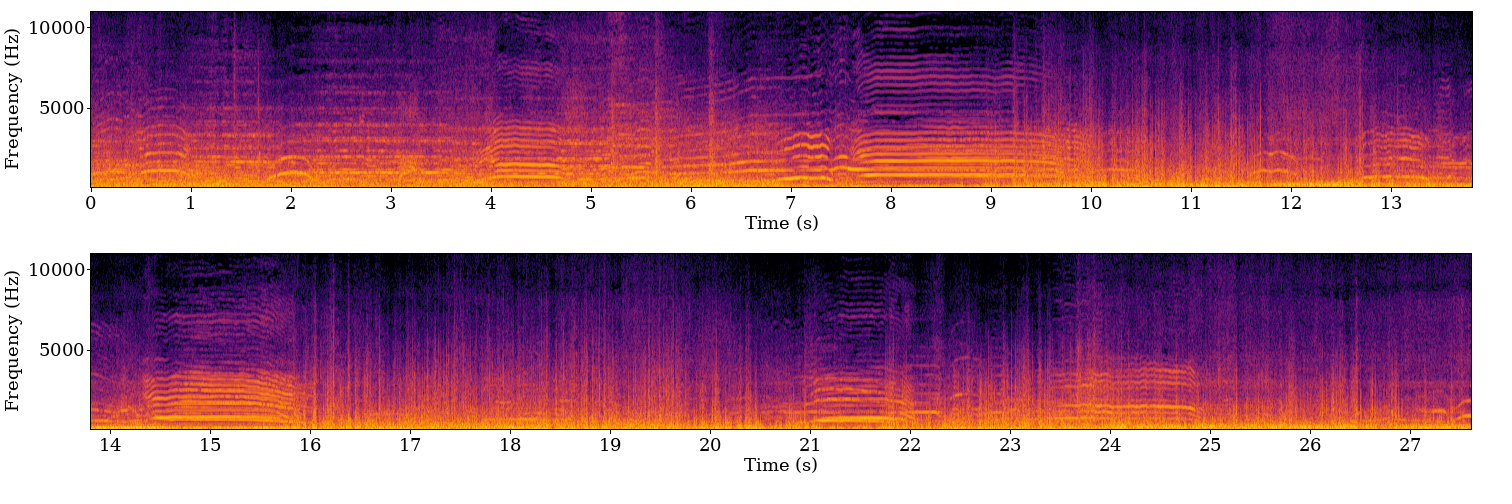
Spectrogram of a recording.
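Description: Wind roars loudly past the microphone.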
